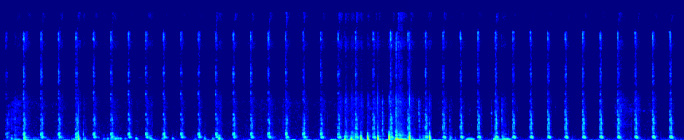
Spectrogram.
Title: alphard ticking noise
